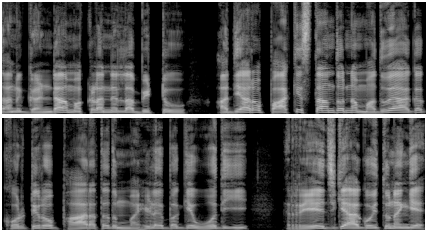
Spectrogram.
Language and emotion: Kannada, disgusted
